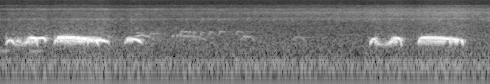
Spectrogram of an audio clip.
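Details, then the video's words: Spotted dove used as a decoy bird at a trap, giving its insistent calling. Two-part phrases of low, husky coos, the second note longer and steady, with a brief coo between. A quiet pause separates the phrases. "bẫy chim cu gáy. bổi thúc lợi cốt k dám chung cây"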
